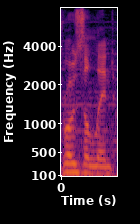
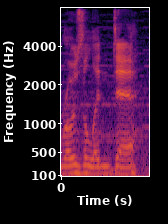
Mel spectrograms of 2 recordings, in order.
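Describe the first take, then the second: First: The name ends without a final vowel sound. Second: The name ends with an extra vowel sound.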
